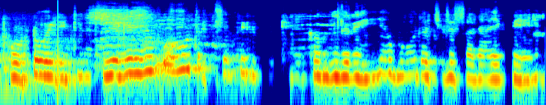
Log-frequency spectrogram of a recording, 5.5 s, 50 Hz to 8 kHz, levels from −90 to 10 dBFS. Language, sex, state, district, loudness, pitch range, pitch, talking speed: Hindi, male, Jharkhand, Jamtara, -16 LUFS, 190-220 Hz, 200 Hz, 175 wpm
